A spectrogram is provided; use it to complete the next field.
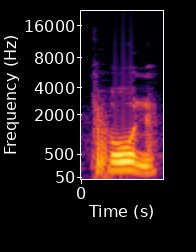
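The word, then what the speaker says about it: phone: पी एच ओ एन ई फोन, तो पी एच से फा, ओ से ओ की मात्रा फो, एन से ना, लास्ट वाले ई से उच्चारण नहीं करेंगे, ए आपका हो जाएगा फोन।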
